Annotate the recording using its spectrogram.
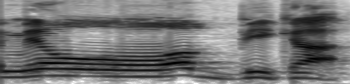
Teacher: बल्कि इस तकरार हकीकी से बचना चाहिए, बिल्कुल एक राशा यानी लर्ज़ा हो, अगरचे इस पर तशदीद भी हो, جیسے میں نے آپ کو بتایا کہ مِن ربک، اب را پر تشدید ہے، اس کو مِن ربک نہیں کہنا بلکہ مِن ربک، یہ تکرار تخفیفی ہے، یعنی زبان میں ایک رعشہ یعنی لرزہ طاری ہوتا ہے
